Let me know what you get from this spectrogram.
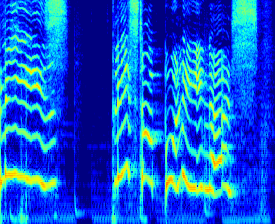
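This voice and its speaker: An extremely high, put-on character voice with music in the background. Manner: pleading, whiny.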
